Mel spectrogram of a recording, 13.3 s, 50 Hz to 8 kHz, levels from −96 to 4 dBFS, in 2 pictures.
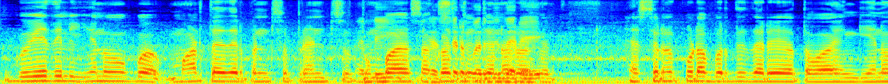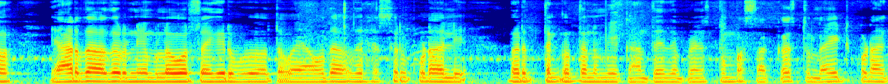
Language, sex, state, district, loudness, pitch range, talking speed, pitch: Kannada, male, Karnataka, Bijapur, -18 LUFS, 140-150 Hz, 145 wpm, 145 Hz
